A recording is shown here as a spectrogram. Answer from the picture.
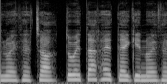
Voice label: "rhedeg", Welsh

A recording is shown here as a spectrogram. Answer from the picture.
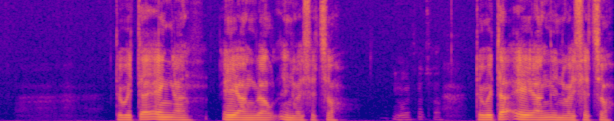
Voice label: "eang", welsh

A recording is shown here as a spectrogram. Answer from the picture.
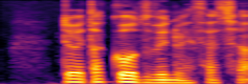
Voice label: "gwddf", Welsh

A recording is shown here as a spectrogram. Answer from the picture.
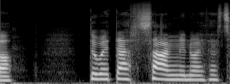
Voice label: "sang", Welsh

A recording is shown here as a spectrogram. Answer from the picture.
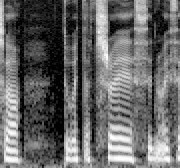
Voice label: "treth", Welsh

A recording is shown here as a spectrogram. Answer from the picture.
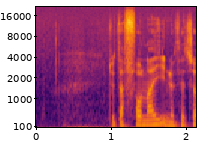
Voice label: "ffoonau", Welsh

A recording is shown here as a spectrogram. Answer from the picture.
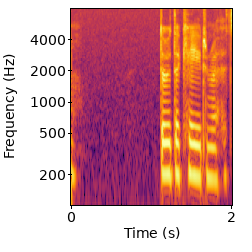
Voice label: "ceir", Welsh

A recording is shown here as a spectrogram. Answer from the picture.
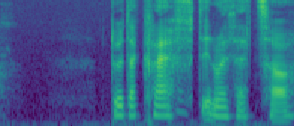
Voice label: "crefft", Welsh

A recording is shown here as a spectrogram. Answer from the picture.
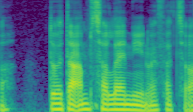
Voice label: "amserlenni", Welsh

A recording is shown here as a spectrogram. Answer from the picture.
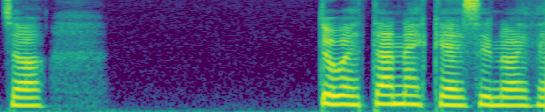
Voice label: "neges", Welsh

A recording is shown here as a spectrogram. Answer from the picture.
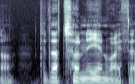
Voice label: "tynnu", Welsh

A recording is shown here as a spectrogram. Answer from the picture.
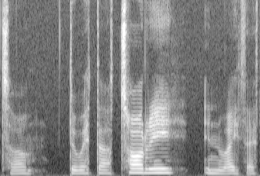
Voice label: "torri", Welsh

